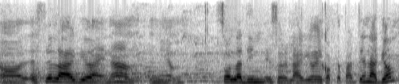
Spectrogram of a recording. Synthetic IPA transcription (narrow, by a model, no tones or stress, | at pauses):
eselaɡjoɦʌjnʌni | sʌlːad̪inesʌɾulaɡjoekɦʌp̚t̪apard̪enlaɡjo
